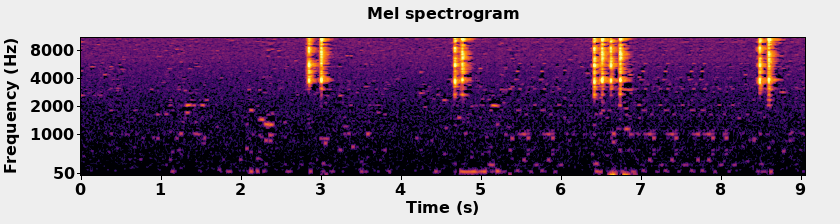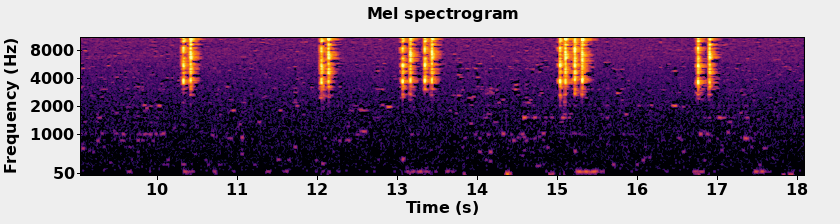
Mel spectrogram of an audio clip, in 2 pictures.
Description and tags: Mouse clicks (PC)
Me clicking on my computer mouse. If you like it, you can use it.
Recorded on microphone - Media Tech SFX Pro 2 MT392 (low end)
Program - Adobe Audition 2 /win xp
dt - 06.10.2014
Click, Computer, Mouse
